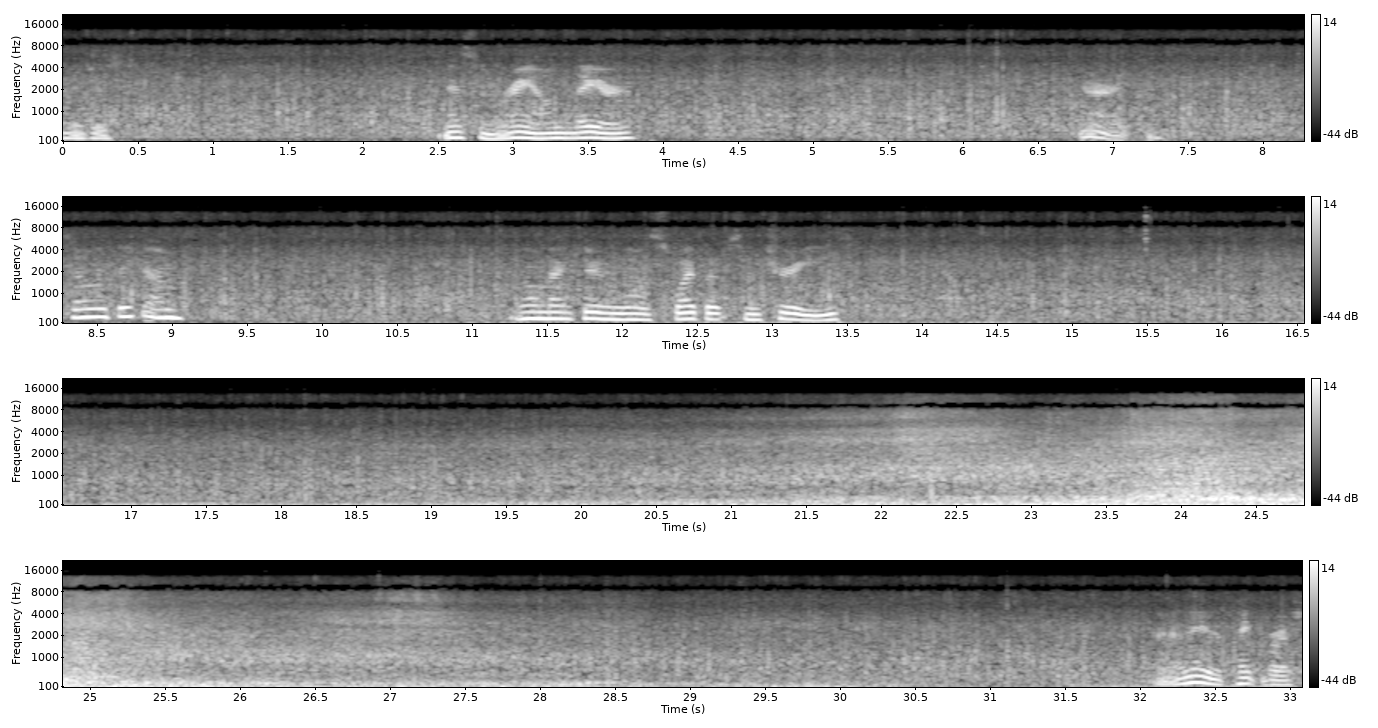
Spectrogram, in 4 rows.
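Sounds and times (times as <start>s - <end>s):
steady rain falling: 0.0s - 33.0s
vehicle tyre hiss on wet road: 0.3s - 33.0s.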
